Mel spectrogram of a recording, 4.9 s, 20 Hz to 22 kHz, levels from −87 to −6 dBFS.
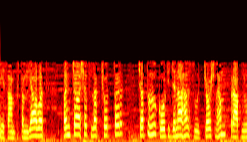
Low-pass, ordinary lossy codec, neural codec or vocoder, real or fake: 3.6 kHz; none; none; real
